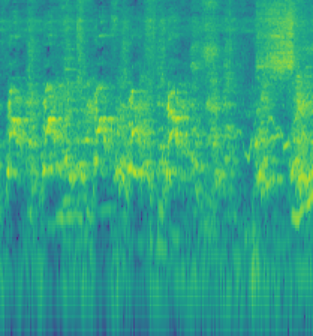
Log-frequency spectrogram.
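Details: Teacup Pomeranian stud dog at Bugallion, Pangasinan, giving high, harmonic whining yelps in irregular bursts about twice a second, rising and falling in pitch, with human voices talking underneath throughout.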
